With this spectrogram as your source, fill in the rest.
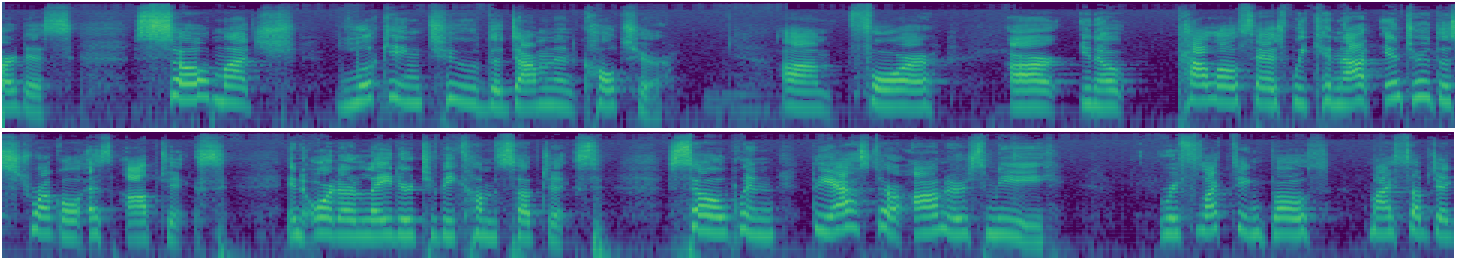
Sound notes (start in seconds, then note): none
